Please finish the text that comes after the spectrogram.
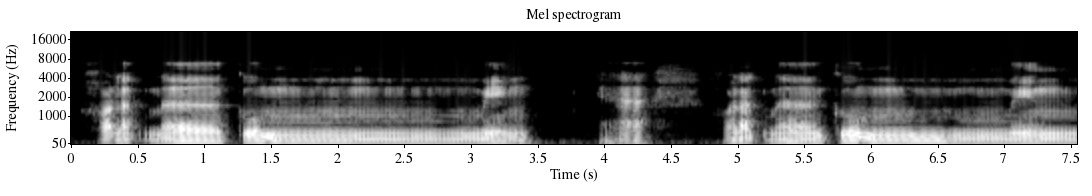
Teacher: untuk idgham itu harus kita baca dengan cara berdengung, masuk dengan berdengung. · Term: idgham mimi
